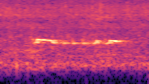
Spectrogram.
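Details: A zebra dove sings one phrase: a clear higher coo followed by a quick, level train of soft cooing notes ending on a slightly raised note, over a quiet hiss.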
